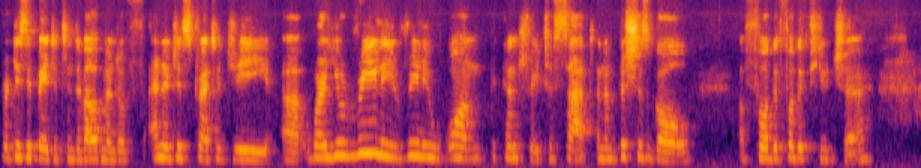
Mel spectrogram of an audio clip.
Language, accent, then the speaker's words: English; Ukraine; moved away; I'm coming from Ukraine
